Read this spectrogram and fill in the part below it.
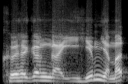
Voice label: "dangerous", cantonese male; XBOX; enemy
